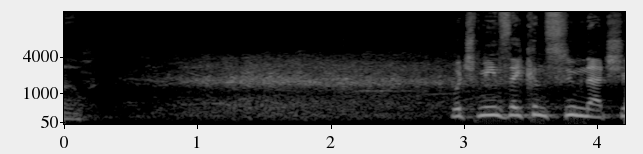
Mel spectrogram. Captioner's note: audience laughing loudly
